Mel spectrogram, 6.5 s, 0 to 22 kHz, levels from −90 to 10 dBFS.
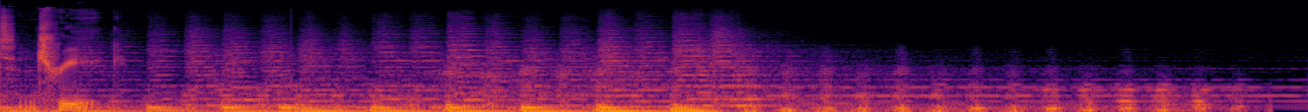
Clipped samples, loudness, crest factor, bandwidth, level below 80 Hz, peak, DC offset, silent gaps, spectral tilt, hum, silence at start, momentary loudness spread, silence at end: under 0.1%; -23 LUFS; 16 dB; 10 kHz; -22 dBFS; -4 dBFS; under 0.1%; none; -6.5 dB/octave; none; 0 s; 10 LU; 0.05 s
